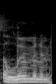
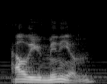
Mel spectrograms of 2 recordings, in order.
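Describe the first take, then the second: First: It is said with an American pronunciation. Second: It is said with a British pronunciation. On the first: "It's aluminum here"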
